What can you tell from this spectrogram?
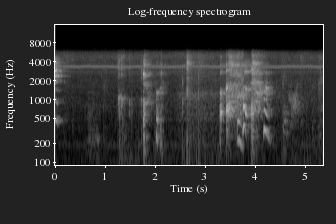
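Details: Mother coughing: several short, harsh coughs close together in a brief run in a quiet room.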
